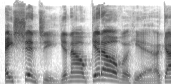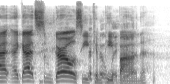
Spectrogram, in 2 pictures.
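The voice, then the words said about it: Put-on Brooklyn accent. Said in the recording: “Put on a Brooklyn accent”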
